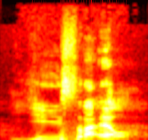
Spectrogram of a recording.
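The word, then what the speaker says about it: ישראל: Kemudian kata terakhir dalam kitab Torah adalah Yisrael, yaitu lamet, ya. Yod, shin, res, alef, lamet. Yisrael.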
